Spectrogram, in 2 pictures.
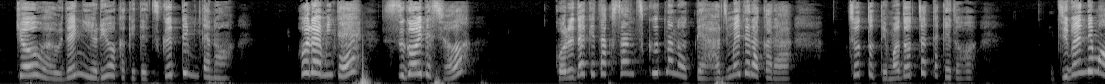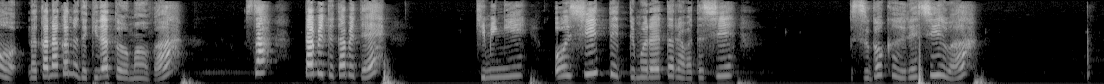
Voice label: girl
